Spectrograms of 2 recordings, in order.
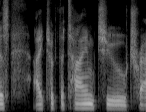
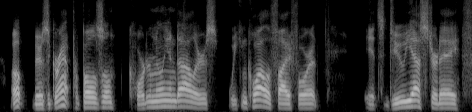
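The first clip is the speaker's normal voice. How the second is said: tongue-in-cheek, sarcastic put-on voice; 3 semitones higher than usual. Imitating a last-minute request while giving advice: sarcastic put-on quote. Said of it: "I say that sarcastically".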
